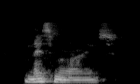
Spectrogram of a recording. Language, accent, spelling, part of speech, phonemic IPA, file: English, Southern England, mesmerize, verb, /ˈmɛzməɹaɪz/, LL-Q1860 (eng)-mesmerize.wav
- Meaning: 1. To exercise mesmerism on; to affect another person, such as to heal or soothe, through the use of animal magnetism 2. To spellbind; to enthrall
